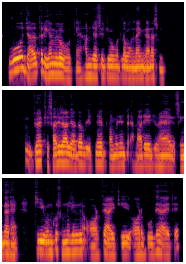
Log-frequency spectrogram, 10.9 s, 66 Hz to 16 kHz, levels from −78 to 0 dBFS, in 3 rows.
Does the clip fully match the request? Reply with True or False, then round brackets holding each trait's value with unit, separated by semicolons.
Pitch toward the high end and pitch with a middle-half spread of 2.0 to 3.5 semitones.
False (120 Hz; 2.7 semitones)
